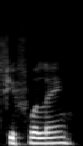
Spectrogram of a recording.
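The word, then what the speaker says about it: fifolet: Has anyone ever heard of the fofole? Sometimes it's pronounced fifole.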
